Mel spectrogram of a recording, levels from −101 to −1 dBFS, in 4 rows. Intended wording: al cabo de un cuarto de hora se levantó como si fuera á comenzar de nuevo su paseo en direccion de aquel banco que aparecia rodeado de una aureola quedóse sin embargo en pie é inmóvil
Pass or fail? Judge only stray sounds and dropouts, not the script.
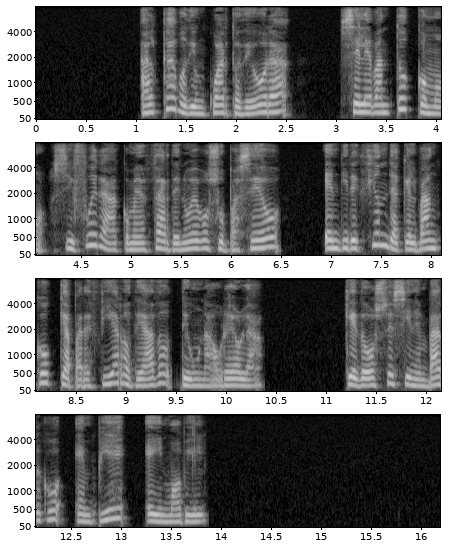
pass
